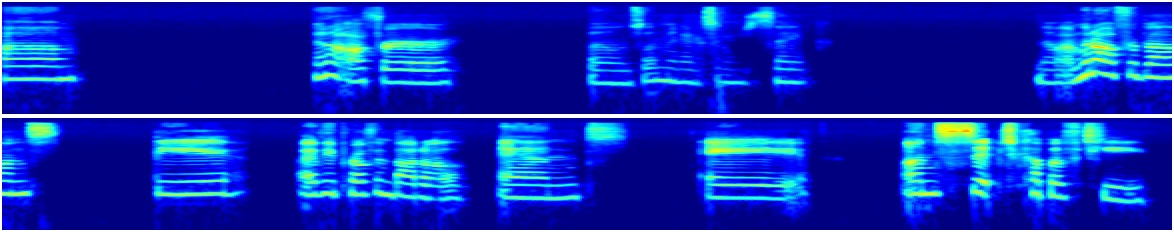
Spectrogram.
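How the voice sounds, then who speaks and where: Woman, tabletop player, high voice, slow and giggly, dry close sound. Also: steady tone, creaky, no echo. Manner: giggly and playful. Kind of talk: tabletop role-play banter.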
